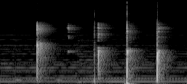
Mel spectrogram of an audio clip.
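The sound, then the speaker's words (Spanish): Six sharp, evenly spaced claps, roughly three per second, like one person applauding slowly, given as applause for Nelson Mandela, over a low steady hum with no talking. “Un aplauso para Nelson Mandela.”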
